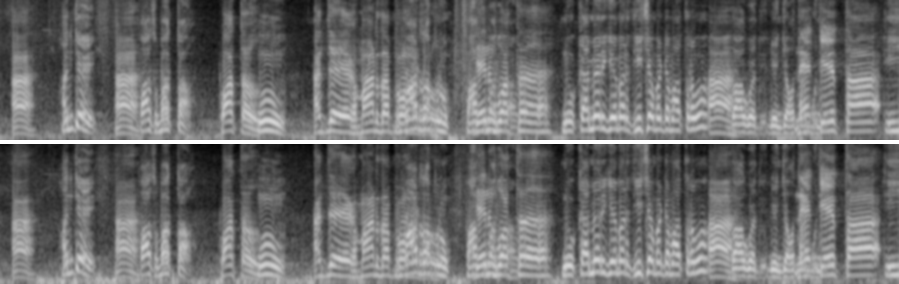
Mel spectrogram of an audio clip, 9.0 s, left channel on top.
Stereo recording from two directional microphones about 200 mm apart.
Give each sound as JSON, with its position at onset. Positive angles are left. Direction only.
{"t": 0.1, "sound": "speech", "side_deg": 0}
{"t": 0.6, "sound": "speech", "side_deg": 35}
{"t": 1.1, "sound": "speech", "side_deg": 0}
{"t": 1.4, "sound": "speech", "side_deg": 30}
{"t": 2.2, "sound": "speech", "side_deg": 0}
{"t": 2.6, "sound": "speech", "side_deg": 30}
{"t": 3.5, "sound": "speech", "side_deg": 0}
{"t": 4.1, "sound": "speech", "side_deg": 35}
{"t": 4.6, "sound": "a man's voice", "side_deg": 5}
{"t": 5.6, "sound": "speech", "side_deg": -15}
{"t": 7.1, "sound": "a man's voice", "side_deg": 15}
{"t": 7.4, "sound": "speech", "side_deg": -10}
{"t": 7.9, "sound": "a man's voice", "side_deg": 15}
